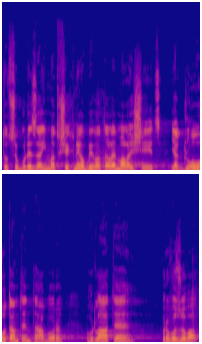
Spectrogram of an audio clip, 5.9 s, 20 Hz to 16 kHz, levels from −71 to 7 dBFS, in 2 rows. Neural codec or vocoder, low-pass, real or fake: none; 14.4 kHz; real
